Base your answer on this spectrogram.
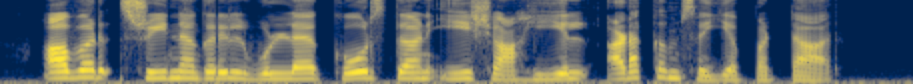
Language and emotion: Tamil, neutral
